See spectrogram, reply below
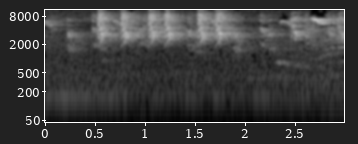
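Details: Long-tailed shrike, caged, split beak, in long-delivery song: a quick series of loud, bright, high chattering notes, about six in a row, followed by thinner whistled phrases.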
